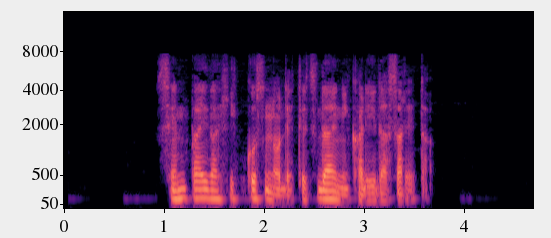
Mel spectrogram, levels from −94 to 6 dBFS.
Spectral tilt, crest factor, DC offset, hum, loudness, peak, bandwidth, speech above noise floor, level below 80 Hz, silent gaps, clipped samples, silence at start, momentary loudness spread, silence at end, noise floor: -6.5 dB/octave; 22 dB; under 0.1%; none; -24 LUFS; -4 dBFS; 8 kHz; 54 dB; -58 dBFS; none; under 0.1%; 0.95 s; 8 LU; 1.05 s; -77 dBFS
